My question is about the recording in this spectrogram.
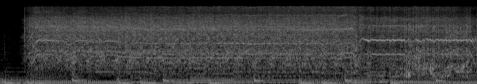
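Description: Power ice auger drilling through lake ice: a loud, steady whine that starts suddenly and cuts off near the end, shifting pitch about three and a half seconds in.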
